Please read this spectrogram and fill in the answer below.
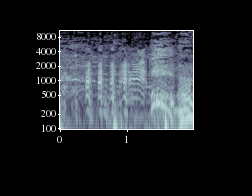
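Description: People laughing: a quick run of short chuckles, then a drawn-out "oh" near the end.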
